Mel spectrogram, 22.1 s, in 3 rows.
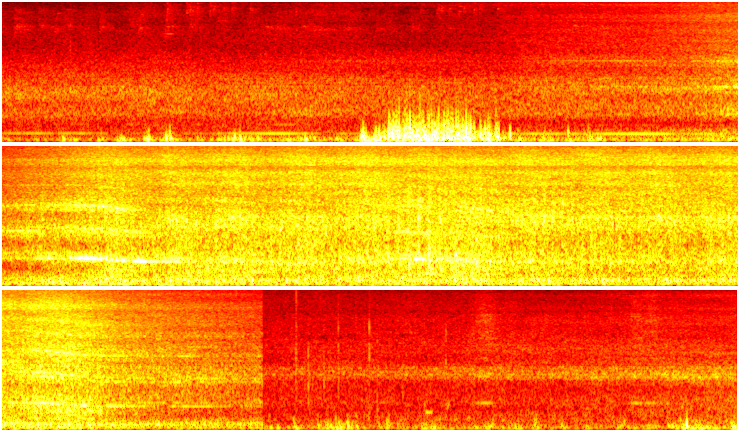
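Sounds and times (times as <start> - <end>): train wheels rumbling on rails: 3.8 - 18.6
whining tone dropping in pitch: 5.4 - 9.6.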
